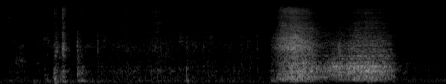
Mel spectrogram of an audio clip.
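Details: Male sneezing in a bedroom while feeling unwell: a few light knocks, then a sudden explosive sneeze burst in a small room.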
